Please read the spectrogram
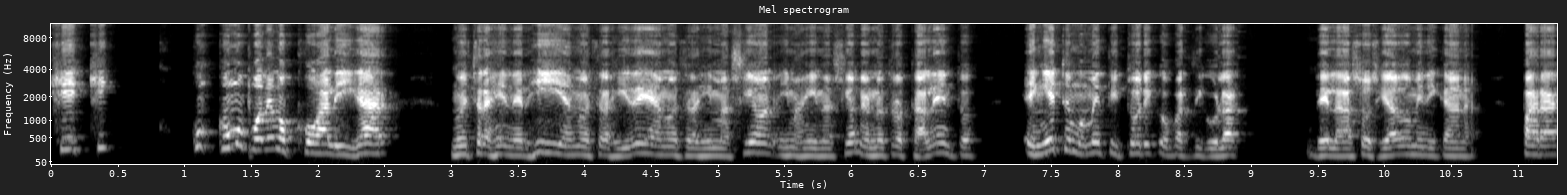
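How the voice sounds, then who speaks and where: A man talks with a fairly high pitch, keeping a moderate pace and ordinary pitch variation. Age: 60s. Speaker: online portal founder, commentator. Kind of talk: panel discussion remarks. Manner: halting, many fillers and repetitions.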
